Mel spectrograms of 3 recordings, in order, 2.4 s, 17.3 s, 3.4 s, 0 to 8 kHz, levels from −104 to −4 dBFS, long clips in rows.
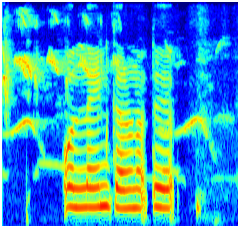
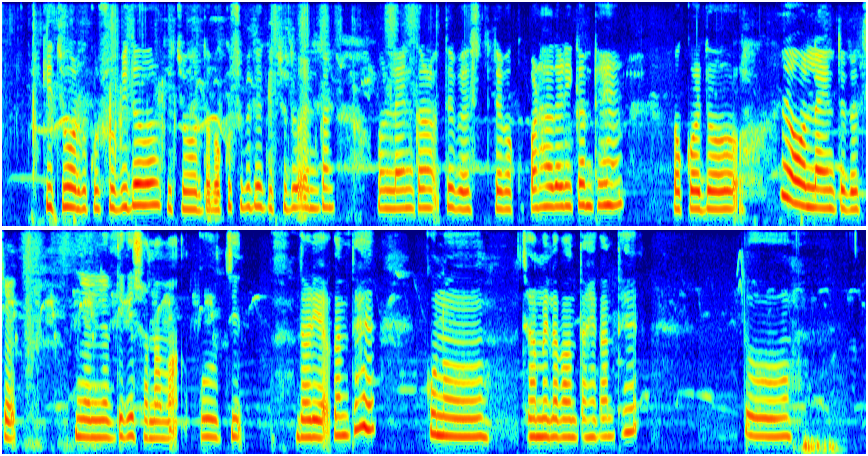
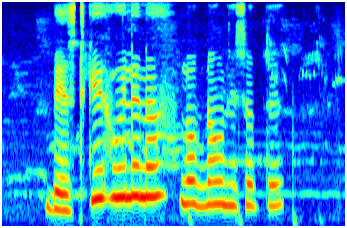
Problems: background sounds at intervals, continuous background conversations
